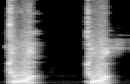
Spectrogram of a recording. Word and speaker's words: toit: Bien sûr, avec le mot toit, on entend le son wa. Avec le mot toit, on entend le son wa. إذا مع كلمة توا نسمع الصوت و نقول توا توا.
